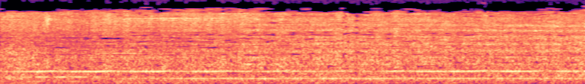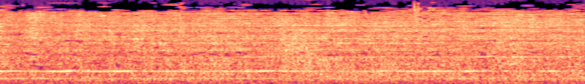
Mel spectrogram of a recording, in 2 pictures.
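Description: An empty freight train of covered hopper cars rolling past close by: a steady noise of steel wheels on rail, with a steady high tone and a lower one running through it.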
